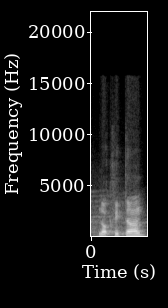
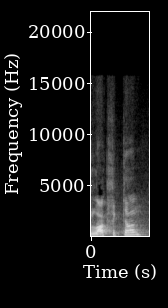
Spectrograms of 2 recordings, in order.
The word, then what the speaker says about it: L'Occitane: L'Occitane.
